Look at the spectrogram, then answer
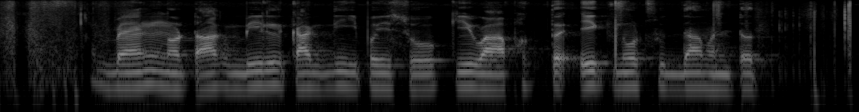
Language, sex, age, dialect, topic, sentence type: Marathi, male, 18-24, Southern Konkan, banking, statement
